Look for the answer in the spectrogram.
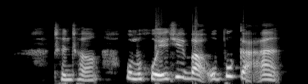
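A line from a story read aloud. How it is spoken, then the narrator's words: Despairing crying. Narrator (Chinese): 他绝望的哭了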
